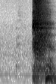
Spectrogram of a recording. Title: Allergy sneezing fit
